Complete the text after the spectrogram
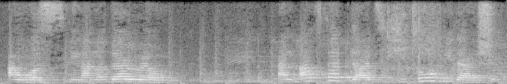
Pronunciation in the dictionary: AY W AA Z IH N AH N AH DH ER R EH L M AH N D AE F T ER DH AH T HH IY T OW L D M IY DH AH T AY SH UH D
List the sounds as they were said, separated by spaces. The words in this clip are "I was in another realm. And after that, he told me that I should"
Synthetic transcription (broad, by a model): AY W AA Z IH N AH N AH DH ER R EH L M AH N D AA F T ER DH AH T HH IY T OW L D M IY DH AH T AY SH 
